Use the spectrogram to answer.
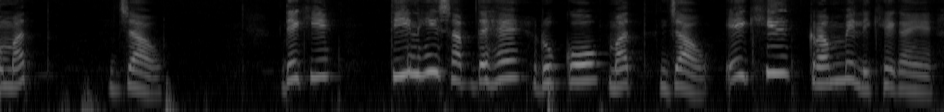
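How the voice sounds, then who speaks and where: Woman teacher with a slightly raised pitch, slow and careful, repeating each example for her students. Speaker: Hindi teacher. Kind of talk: online grammar lesson.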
